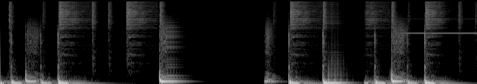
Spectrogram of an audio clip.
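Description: At 1.67 s the music stops moving forward and a call audio freeze begins. The last sound carries on as a fading buzz. It dies into silence for roughly the final 0.62 s of the one-second gap. At 2.67 s the music picks up exactly where it stopped. Nothing is lost, but everything after this point now plays about 0.97 s late. The likely cause is delayed packets draining the jitter buffer, so the receiver had to stretch the last sound.

From 3.28 s to 3.67 s there is a long network dropout. Again the last sound is extended as a buzz that fades. This time it never quite reaches silence before the music returns. When it does return, it has skipped ahead. About 0.36 s of the music is simply gone, replaced by that fill. Audio likely stopped arriving for that stretch, and the receiver never played the missing part.

At 3.87 s a feedback whistle enters and lasts to the end. It is a thin, steady tone at 4.3 kHz. 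It sits well under the music, around 20 dB down, and swells and fades slowly in level. It does not grow or run away. The likely cause is a loudspeaker-to-microphone loop held just at the edge of feedback, so one frequency keeps ringing.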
